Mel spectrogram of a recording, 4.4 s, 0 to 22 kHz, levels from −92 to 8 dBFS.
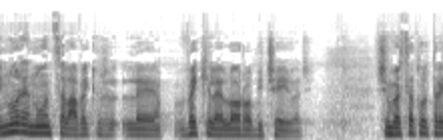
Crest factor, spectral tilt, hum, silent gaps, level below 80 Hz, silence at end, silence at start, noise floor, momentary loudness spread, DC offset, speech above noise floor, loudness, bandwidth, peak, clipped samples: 20 dB; -6 dB/octave; none; none; -64 dBFS; 0 s; 0 s; -53 dBFS; 11 LU; under 0.1%; 28 dB; -25 LUFS; 16 kHz; -6 dBFS; under 0.1%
